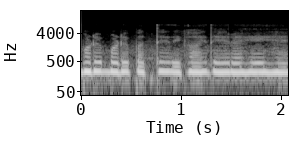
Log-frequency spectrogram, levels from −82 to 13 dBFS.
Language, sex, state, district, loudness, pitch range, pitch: Hindi, female, Haryana, Jhajjar, -11 LUFS, 220-225 Hz, 220 Hz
